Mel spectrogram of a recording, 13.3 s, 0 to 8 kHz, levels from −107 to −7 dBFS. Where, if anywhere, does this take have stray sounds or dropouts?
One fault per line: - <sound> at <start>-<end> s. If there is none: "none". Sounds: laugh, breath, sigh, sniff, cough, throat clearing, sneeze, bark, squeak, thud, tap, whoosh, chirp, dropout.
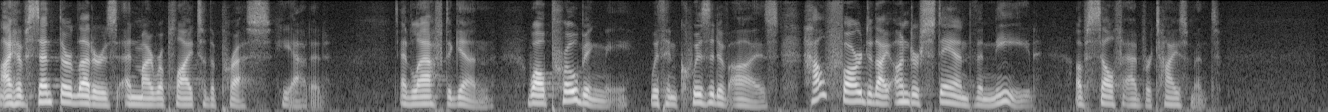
none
